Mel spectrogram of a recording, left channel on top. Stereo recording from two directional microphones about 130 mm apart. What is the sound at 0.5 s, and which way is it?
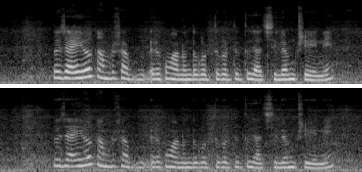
Speech, 35° left (ahead or behind).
